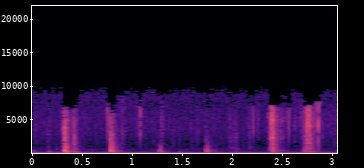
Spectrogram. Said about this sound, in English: I can hear footsteps on the stairs.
